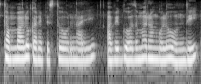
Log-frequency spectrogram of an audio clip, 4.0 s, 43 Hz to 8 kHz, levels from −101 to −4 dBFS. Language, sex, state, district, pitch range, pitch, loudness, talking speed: Telugu, female, Telangana, Hyderabad, 190-210 Hz, 200 Hz, -16 LUFS, 105 wpm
